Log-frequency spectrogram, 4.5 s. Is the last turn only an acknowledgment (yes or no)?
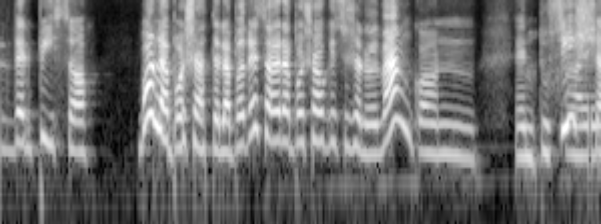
no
